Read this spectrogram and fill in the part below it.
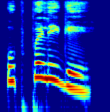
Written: ಉಪ್ಪಲಿಕ

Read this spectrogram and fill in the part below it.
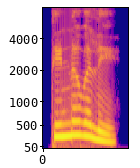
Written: ತೆನೆವಾಲ್

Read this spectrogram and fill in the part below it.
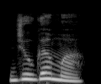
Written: ಜುಗುಮ

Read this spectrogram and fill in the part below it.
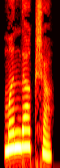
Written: ಮಂದಾಕ್ಷ

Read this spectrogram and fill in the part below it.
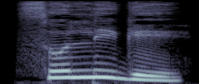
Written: ಸೊಲ್ಲಿಗೆ

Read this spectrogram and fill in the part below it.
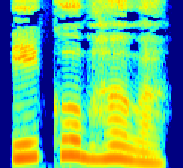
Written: ಏಕೋಭಾವ

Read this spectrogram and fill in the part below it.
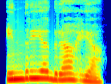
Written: ಇಂದ್ರಿಯಗ್ರಾಹ್ಯ

